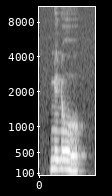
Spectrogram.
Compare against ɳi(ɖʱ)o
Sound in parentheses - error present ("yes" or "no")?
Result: yes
